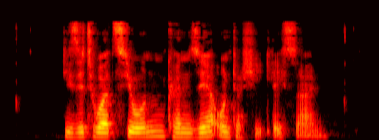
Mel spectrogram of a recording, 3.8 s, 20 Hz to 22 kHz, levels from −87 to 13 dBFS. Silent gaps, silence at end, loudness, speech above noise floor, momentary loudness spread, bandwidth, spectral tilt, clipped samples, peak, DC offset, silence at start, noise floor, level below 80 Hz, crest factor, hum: none; 0.55 s; -25 LUFS; 39 dB; 15 LU; 11.5 kHz; -4 dB/octave; under 0.1%; -6 dBFS; under 0.1%; 0.65 s; -64 dBFS; -76 dBFS; 20 dB; none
